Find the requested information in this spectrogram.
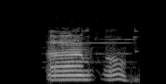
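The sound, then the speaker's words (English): A voice imitates a two-note alarm chime: a steady, buzzy tone held for about half a second, then a lower, wavering second note, with no other sound around it. “That was an alarm.”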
